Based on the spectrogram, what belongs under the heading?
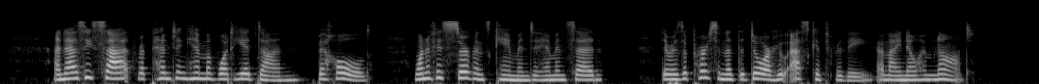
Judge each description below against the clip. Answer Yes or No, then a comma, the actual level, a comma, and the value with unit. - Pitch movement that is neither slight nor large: Yes, average, 4.0 semitones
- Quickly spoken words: Yes, fast, 220 wpm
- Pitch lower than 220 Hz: No, high, 235 Hz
